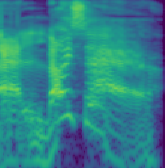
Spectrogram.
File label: "hello", Danish; Worms Armageddon; Danish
